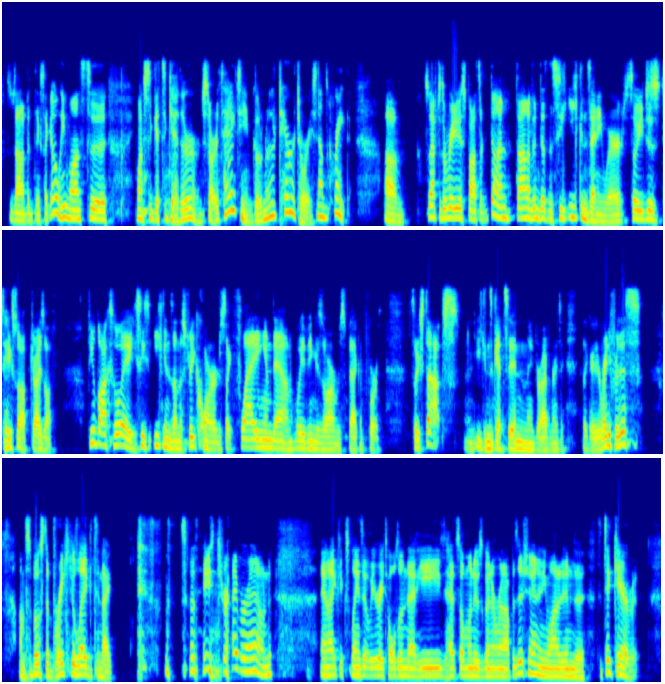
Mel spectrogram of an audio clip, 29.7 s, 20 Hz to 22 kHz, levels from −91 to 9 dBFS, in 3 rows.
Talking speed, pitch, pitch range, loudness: 245 wpm, 150 Hz, 130-175 Hz, -25 LUFS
